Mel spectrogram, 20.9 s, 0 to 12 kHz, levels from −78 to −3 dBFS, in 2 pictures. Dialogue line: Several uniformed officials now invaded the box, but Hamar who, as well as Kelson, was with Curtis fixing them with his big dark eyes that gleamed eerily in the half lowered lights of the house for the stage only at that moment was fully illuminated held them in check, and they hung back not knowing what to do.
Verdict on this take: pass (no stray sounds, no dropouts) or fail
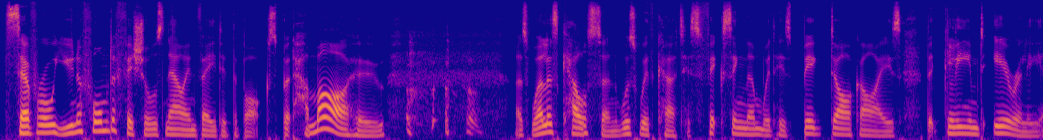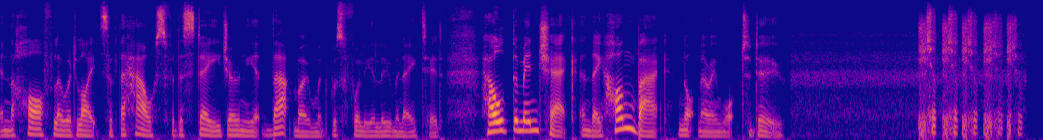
fail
